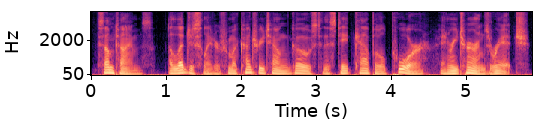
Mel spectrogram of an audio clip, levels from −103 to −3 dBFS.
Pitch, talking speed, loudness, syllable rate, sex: 95 Hz, 165 wpm, -17 LUFS, 5.0 syllables/s, male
